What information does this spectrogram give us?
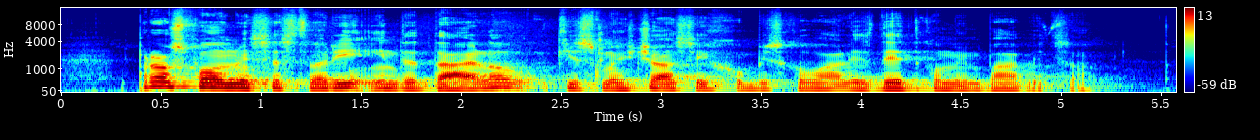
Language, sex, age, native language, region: Slovenian, male, 50-59, Slovenian, Posavska region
